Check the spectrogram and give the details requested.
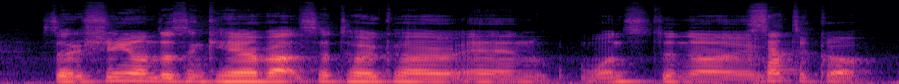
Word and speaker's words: Satoko: and he is satoko like your pronunciation was like such a butchering of that Sudoku you know and but yeah how do I say it satoko and he is I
